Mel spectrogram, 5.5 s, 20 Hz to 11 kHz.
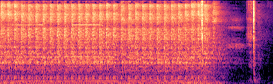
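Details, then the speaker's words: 2006–2012 Toyota RAV4 2.4L 2AZ-FE petrol engine idling with a loud, steady metallic bottom-end rod knock, three or four a second; symptoms include low oil pressure, engine later torn down. "you watch my channel, you guys already know that's an engine rod knock out of a 2006 to 2012 uh Toyota Rad 4 with a 2.4 L engine."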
